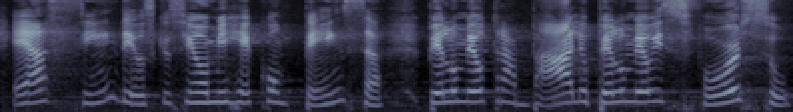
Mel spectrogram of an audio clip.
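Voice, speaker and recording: A woman's voice: high voice, fairly bright tone. A woman from Brazil giving an earnest, emotional spoken testimony in a church, retelling her story with repeated phrases. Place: church hall. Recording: long hall reverb with faint music.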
